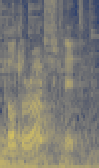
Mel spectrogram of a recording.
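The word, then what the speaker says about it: Kalter Aufschnitt: Kalterofschnitt. Kalterofschnitt. It's a German name. Okay, Kalterofschnitt. Oh, you're saying Did I say it right? good. Kalterofschnitt. I think you're the first person who has complimented my pronunciation.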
